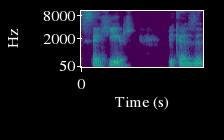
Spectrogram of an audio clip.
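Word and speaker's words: seguir: are soft sound so because we want this to be pronounced with that hard G sound there's a u in there which forces that g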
